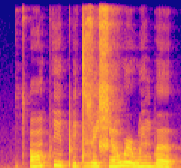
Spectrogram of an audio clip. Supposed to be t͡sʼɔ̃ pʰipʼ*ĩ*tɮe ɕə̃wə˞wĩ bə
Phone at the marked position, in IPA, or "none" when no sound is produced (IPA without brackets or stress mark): i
